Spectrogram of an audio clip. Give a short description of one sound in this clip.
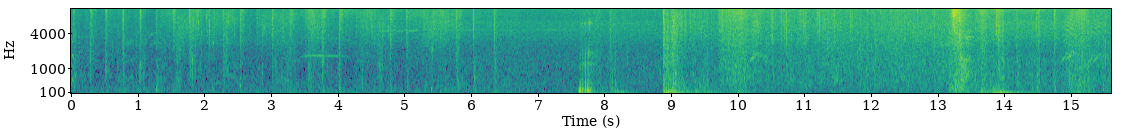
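Footsteps patter quickly over grass and stone.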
